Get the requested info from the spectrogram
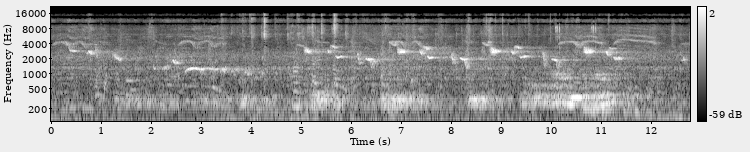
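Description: Small birds chirping repeatedly with short, quick rising and falling notes, over a low murmur of distant people's voices that is loudest about ten seconds in.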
